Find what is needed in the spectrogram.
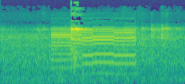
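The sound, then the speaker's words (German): A telephone rings with a staged incoming call in a café: one short electronic ring burst, fairly faint, over a steady low background hiss. “Er wartet auf einen fingierten Anruf.”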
